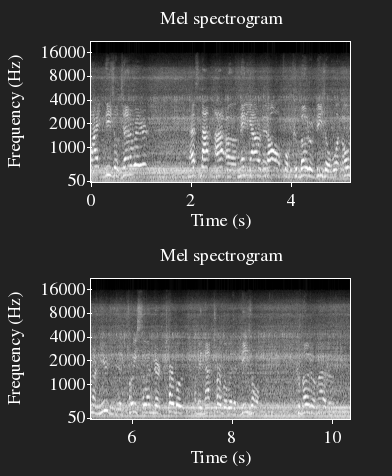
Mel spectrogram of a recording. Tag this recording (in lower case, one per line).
speech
